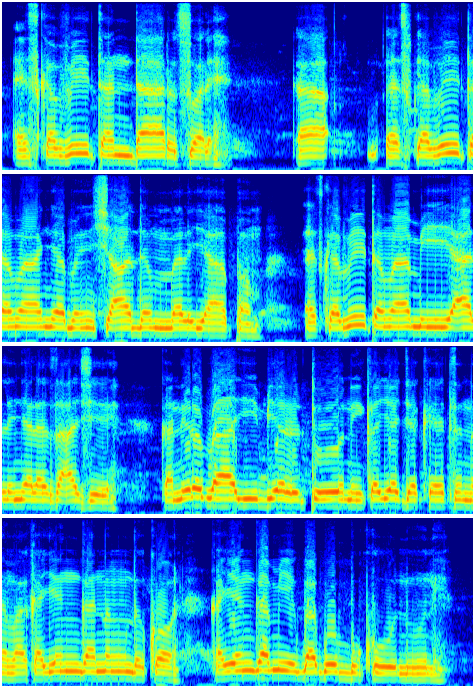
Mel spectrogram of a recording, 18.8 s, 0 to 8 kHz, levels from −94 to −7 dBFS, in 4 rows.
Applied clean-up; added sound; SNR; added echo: none; none; none; none.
